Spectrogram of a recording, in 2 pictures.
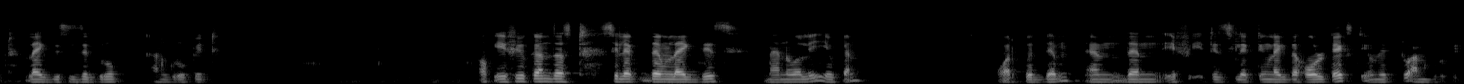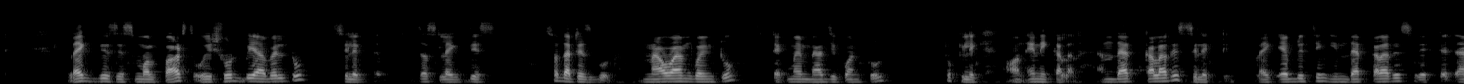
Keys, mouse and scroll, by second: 0.5 right click, 1.2 click, 7.3 right click, 8.3 click, 12.0 right click, 12.9 click, 19.9-21.2 alt+scroll up 1, 22.4 click.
